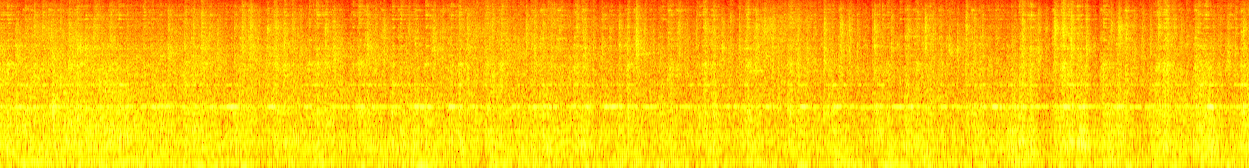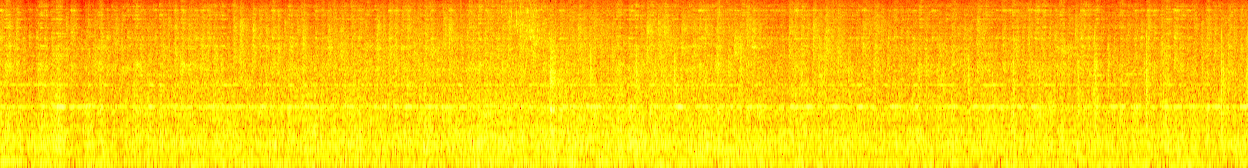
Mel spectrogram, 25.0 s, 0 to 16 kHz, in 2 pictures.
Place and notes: Funicular, Fribourg - Funicular in Fribourg: going down from the rear platform (opened)
Going down at the rear of the funicular of Fribourg, recording from the rear platform.
Recorded with a MS Setup Schoeps CCM41 + CCM8 in a Cinela Pianissimo Windscreen
on a Sound Devices 633
Recorded during the Belluard Festival in Fribourg
Fribourg, Switzerland, 29 June 2018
